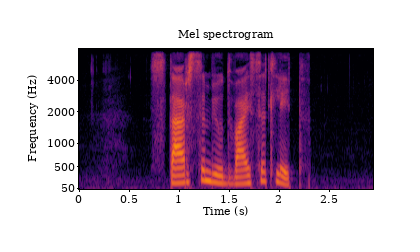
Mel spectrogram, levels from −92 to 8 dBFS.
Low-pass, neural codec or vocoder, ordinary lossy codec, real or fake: 7.2 kHz; none; none; real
